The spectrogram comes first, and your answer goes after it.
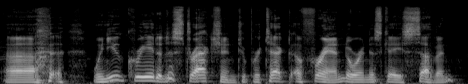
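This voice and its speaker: A man acting as game master and host, improvising narration and explaining rules in a halting, thinking-aloud way. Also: mid-range voice, lively intonation.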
